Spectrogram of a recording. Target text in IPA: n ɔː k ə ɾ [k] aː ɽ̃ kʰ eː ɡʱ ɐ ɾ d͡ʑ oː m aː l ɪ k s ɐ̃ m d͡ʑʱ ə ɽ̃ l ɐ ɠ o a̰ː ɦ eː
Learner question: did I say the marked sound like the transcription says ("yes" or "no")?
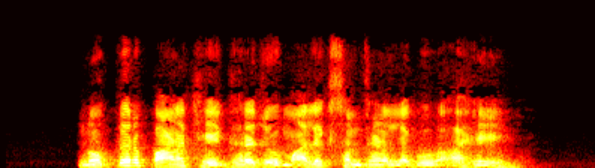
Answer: no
